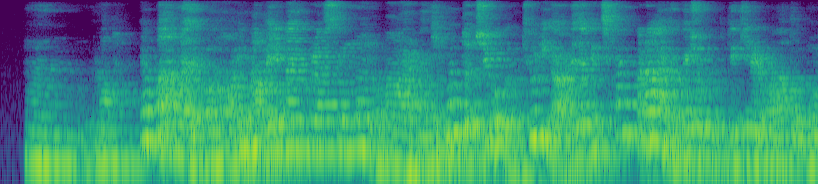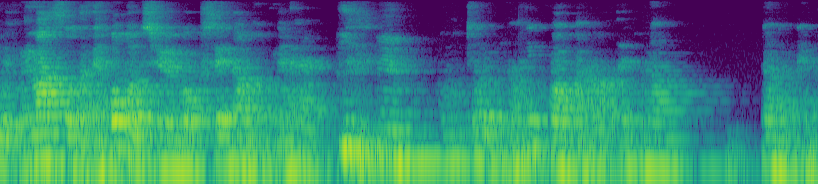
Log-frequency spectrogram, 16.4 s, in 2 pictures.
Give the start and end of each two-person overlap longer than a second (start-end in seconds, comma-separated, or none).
none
